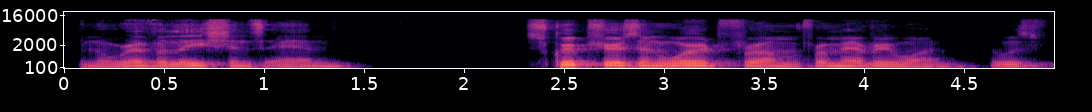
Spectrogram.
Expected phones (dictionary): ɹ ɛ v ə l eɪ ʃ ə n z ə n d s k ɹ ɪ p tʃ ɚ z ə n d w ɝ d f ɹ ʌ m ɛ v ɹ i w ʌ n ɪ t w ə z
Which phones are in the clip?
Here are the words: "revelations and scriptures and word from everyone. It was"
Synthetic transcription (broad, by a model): ɹ ɛ v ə l eɪ ʃ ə n z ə n s k ɹ ɪ p tʃ ɚ z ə n w ɝ d f ɹ ʌ m ɛ v ɹ i w ʌ n ɪ t w ə z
